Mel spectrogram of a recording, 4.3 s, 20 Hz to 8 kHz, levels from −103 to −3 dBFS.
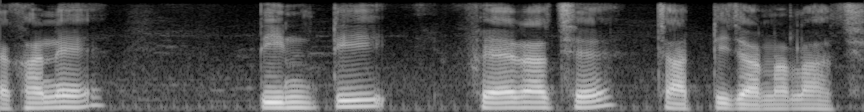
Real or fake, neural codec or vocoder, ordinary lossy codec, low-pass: real; none; none; 7.2 kHz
